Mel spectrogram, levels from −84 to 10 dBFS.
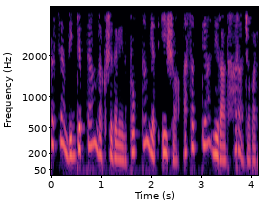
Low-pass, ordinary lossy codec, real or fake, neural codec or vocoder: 3.6 kHz; none; real; none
